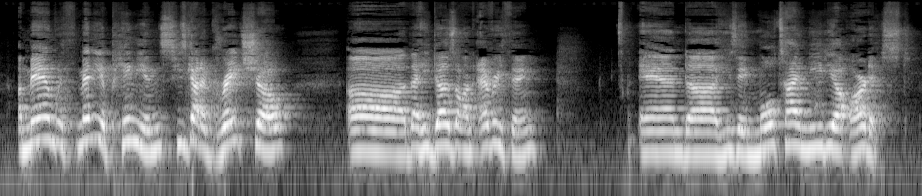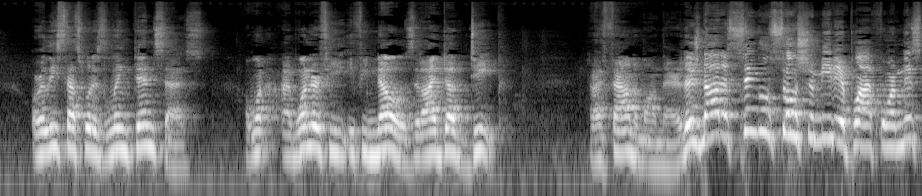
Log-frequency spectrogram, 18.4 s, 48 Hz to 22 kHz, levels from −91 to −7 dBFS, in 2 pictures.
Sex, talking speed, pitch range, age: male, 180 wpm, 180-240 Hz, 20-39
